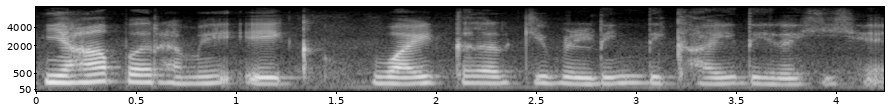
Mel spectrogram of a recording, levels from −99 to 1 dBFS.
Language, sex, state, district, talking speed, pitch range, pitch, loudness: Hindi, female, Madhya Pradesh, Dhar, 170 wpm, 180-215 Hz, 195 Hz, -19 LUFS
